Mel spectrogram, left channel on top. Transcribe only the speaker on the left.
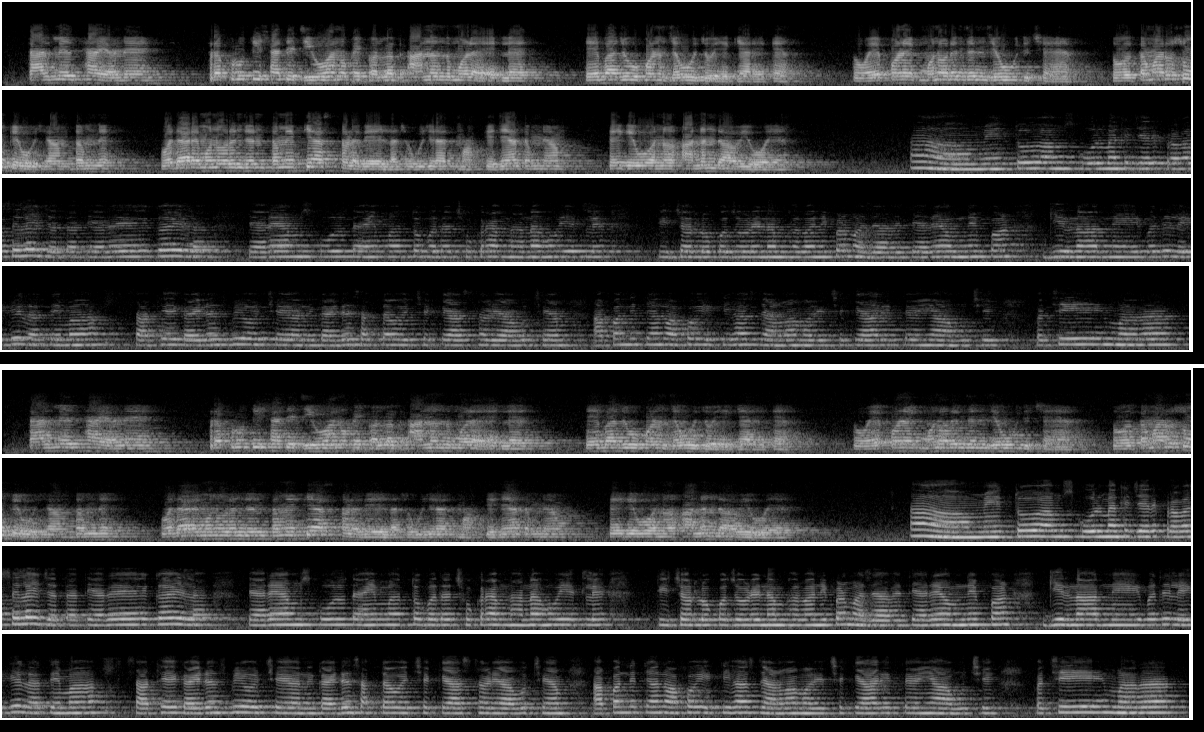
તાલમેલ થાય અને. પ્રકૃતિ સાથે જીવવાનો કઈક અલગ આનંદ મળે એટલે. એ બાજુ પણ જવું જોઈએ ક્યારે કે. તો એ પણ એક મનોરંજન જેવું જ છે એમ તો તમારું શું કેવું છે આમ તમને. વધારે મનોરંજન તમે ક્યા સ્થળે ગયેલા છો ગુજરાતમાં કે જ્યાં તમને આમ. કક એવો અને આનંદ આવ્યો હોય.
